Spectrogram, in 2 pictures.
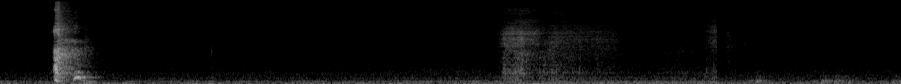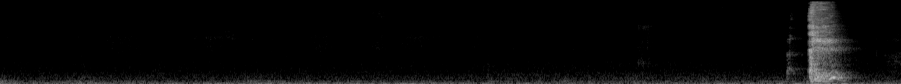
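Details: A woman sneezes repeatedly in a quiet kitchen: two sharp, explosive sneezes about sixteen seconds apart, with a softer breathy burst between them.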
